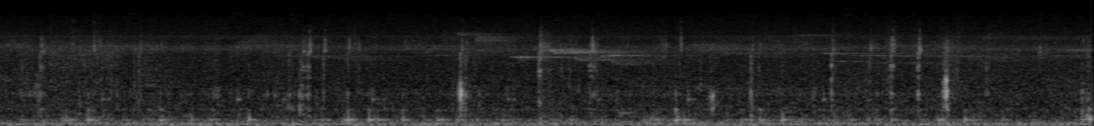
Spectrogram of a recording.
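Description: Scattered light clicks and taps as a baby monkey handles a small milk carton, turning it over in its hands.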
